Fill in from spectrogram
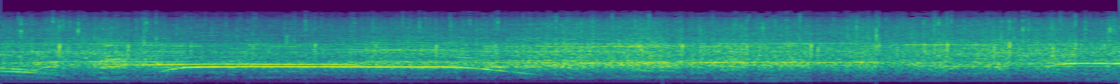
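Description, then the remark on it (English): A huge stadium crowd applauds a bronze medallist steadily, dense clapping filling the space with scattered whistles and cheers rising over the sustained roar. “So it's been drowned out by a bronze medal, a very well-deserved bronze medal.”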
